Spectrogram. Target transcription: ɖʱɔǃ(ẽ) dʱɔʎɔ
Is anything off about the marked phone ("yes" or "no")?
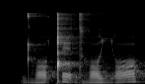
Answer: yes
